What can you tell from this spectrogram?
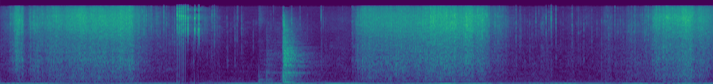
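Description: Plastic garbage bags rustling and crinkling as they are pulled open and dug through by hand, in three long bursts, with a single sharp crackle about three seconds in.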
